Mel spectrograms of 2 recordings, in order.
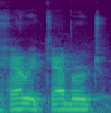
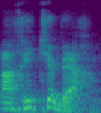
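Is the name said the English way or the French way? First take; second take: English; French. First: The name is said with an English pronunciation. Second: The name is said with a French pronunciation. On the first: "mas pode ser" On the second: "ele é suíço e fala francês, eu chamo, eu falo"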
